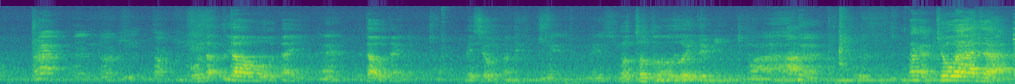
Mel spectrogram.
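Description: A man talks through a loudspeaker.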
